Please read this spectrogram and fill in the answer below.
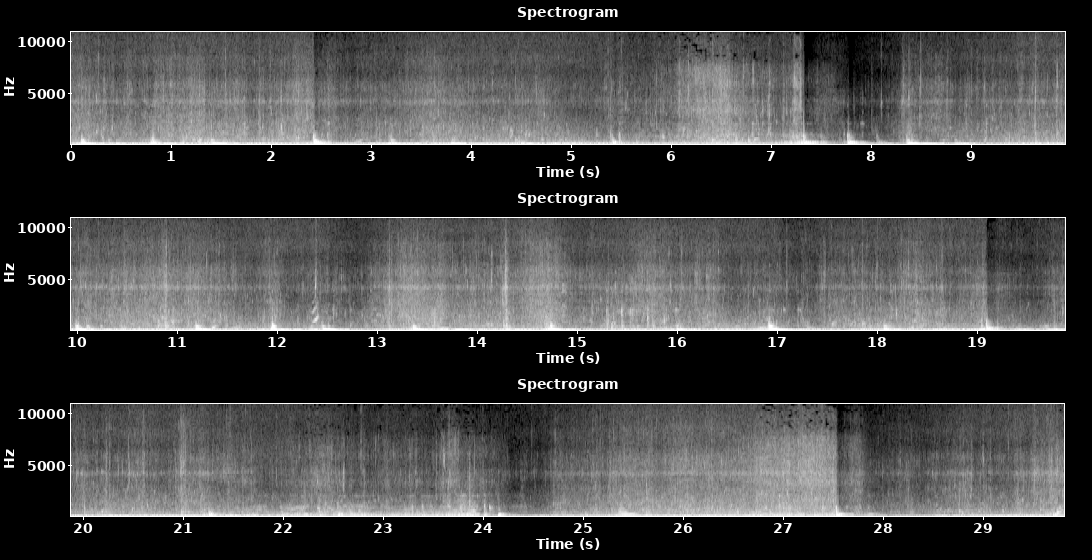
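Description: Wind buffeting the microphone of a camera mounted on a small sailing dinghy under way, an uneven gusting rumble with a brief lull about eight seconds in. Water splashes and hisses along the hull beneath it.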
